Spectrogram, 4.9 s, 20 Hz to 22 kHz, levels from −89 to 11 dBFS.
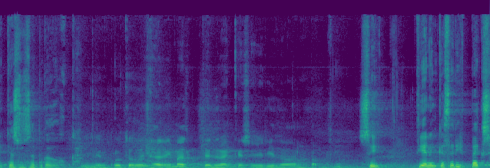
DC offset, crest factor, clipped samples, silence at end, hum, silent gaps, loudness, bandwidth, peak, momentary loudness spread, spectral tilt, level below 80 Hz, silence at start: under 0.1%; 18 dB; under 0.1%; 0 s; none; none; -25 LUFS; over 20 kHz; -6 dBFS; 13 LU; -4.5 dB/octave; -46 dBFS; 0 s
